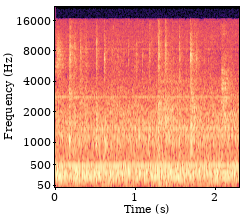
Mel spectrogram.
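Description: Faint computer keyboard typing: scattered soft clicks over a low steady room hum.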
